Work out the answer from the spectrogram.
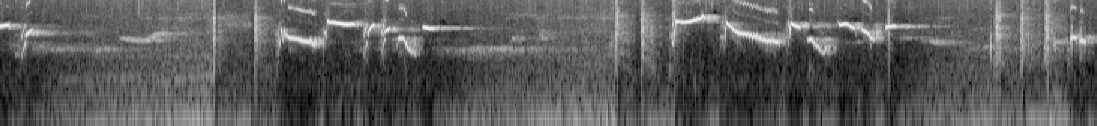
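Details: White-rumped shama in full song for a lure recording: loud, varied whistled phrases with swooping high notes and steady lower whistles, in bursts separated by brief pauses, with clicking noises and low rumble beneath.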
